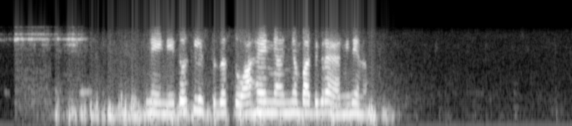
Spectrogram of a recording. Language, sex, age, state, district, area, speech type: Dogri, female, 18-30, Jammu and Kashmir, Samba, urban, conversation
